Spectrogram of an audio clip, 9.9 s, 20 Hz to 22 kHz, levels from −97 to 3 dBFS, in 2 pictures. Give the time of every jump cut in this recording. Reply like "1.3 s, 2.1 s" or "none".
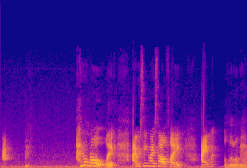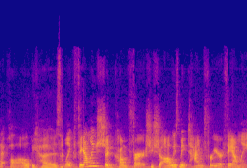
6.2 s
